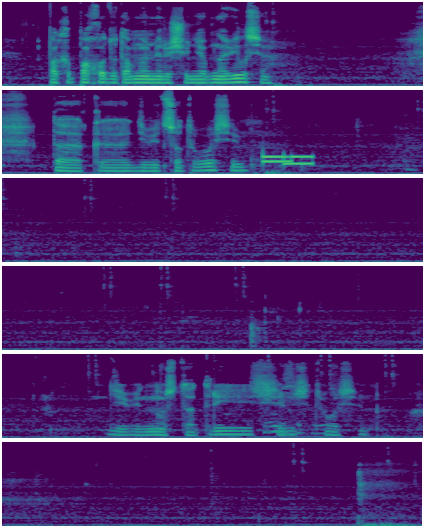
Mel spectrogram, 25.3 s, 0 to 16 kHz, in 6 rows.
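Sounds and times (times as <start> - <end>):
faint steady hum: 0.0 - 25.2
speech: 0.5 - 2.8, 4.7 - 6.8, 18.9 - 20.8
dialing tones from a call placed through Skype: 6.8 - 7.3.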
